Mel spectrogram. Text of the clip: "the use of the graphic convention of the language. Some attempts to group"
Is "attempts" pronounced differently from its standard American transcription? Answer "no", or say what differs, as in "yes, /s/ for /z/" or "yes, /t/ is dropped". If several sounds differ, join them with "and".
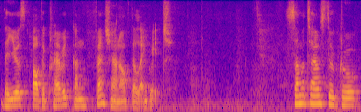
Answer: yes, /p/ is dropped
